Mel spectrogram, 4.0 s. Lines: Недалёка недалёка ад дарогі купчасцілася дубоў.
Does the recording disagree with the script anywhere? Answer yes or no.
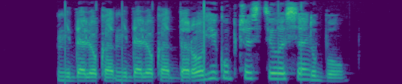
no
